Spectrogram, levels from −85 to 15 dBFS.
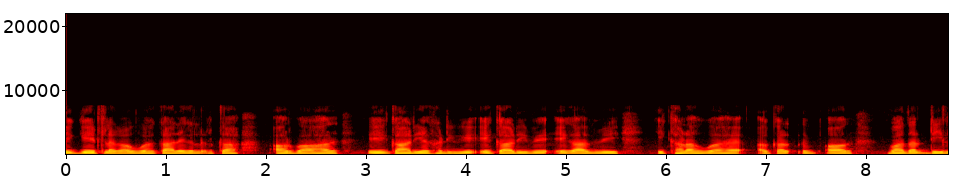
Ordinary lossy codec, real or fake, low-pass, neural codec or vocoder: none; real; none; none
